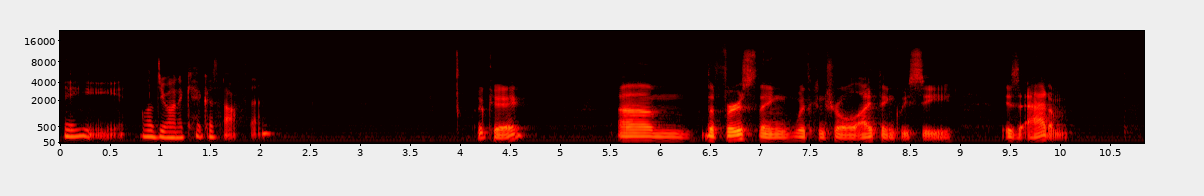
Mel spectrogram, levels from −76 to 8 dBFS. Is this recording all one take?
no; 1 cut; at 6.4 s

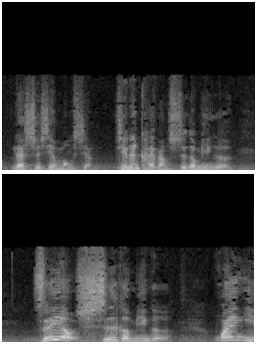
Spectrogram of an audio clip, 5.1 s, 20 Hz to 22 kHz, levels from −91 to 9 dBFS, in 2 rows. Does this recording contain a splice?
yes; 1 cut; at 1.0 s

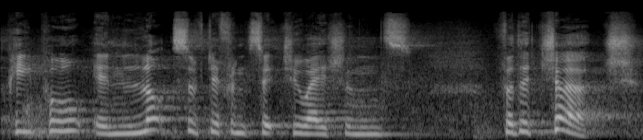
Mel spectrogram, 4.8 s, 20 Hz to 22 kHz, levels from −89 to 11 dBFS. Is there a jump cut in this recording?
no; 0 cuts

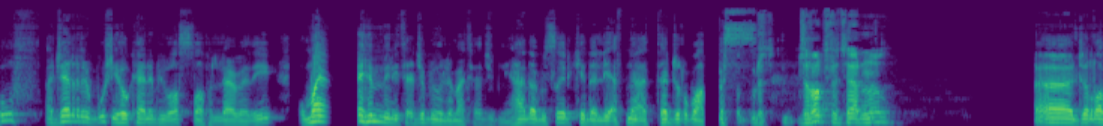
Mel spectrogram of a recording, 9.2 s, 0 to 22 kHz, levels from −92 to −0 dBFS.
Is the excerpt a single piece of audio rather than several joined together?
no; 3 cuts; at 0.9 s, 2.4 s, 5.8 s

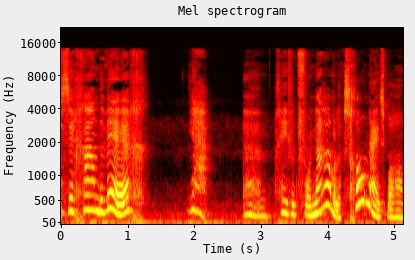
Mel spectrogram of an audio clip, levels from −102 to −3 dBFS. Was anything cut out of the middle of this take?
yes; 1 cut; at 1.8 s

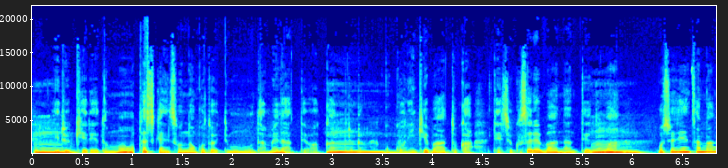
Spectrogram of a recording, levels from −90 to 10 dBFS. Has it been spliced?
yes; 1 cut; at 1.0 s

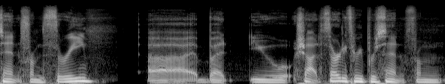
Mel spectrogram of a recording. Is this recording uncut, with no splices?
no; 1 cut; at 1.2 s

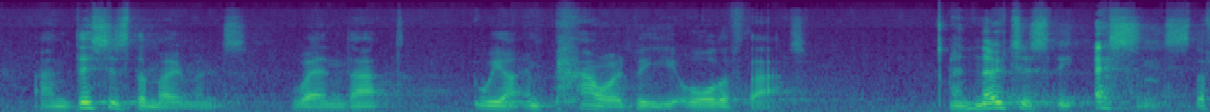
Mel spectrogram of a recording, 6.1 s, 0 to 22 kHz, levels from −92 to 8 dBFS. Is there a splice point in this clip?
yes; 1 cut; at 3.1 s

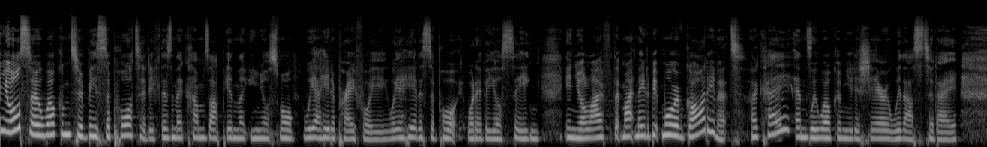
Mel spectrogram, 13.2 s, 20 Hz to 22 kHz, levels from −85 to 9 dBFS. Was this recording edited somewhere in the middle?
yes; 3 cuts; at 2.3 s, 3.9 s, 10.8 s

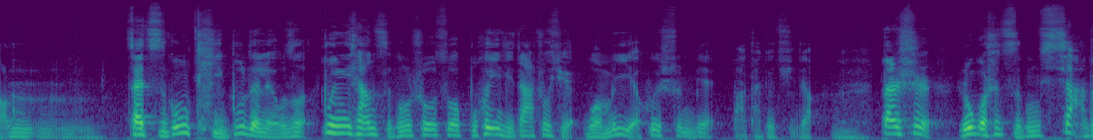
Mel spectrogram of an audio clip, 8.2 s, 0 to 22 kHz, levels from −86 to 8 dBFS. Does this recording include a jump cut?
yes; 1 cut; at 2.4 s

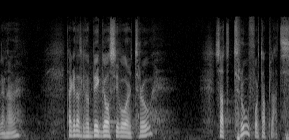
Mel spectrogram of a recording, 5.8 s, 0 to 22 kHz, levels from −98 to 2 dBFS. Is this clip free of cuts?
yes; 0 cuts

